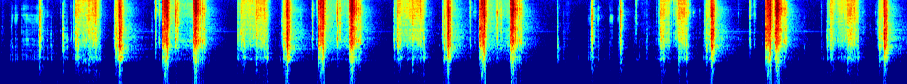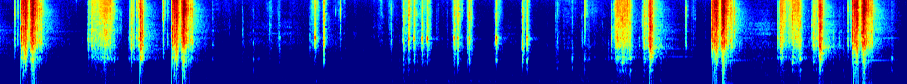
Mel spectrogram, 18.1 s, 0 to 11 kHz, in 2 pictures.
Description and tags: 20170722.photo.camera.dry
Operating an old Nikon FM analog photo camera, no echo. Sennheiser MKH 60 + MKH 30 into Shure FP24 preamp, Tascam DR-60D MkII recorder. Decoded to mid-side stereo with free Voxengo VST plugin
camera, studio, model, photo, portfolio, photography, shutter, fashion, modelling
